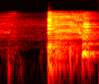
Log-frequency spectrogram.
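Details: Adult teacher with winter allergy, not COVID, coughing during a lecture: a single harsh, forceful cough with a brief throaty rasp, in a quiet room.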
